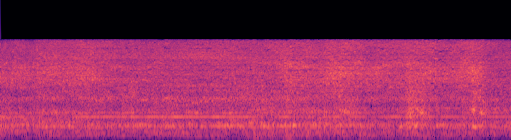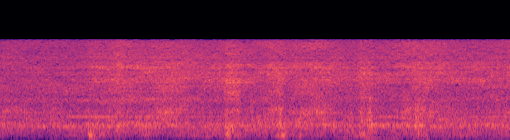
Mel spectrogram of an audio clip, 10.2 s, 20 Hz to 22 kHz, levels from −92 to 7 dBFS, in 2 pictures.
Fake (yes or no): yes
